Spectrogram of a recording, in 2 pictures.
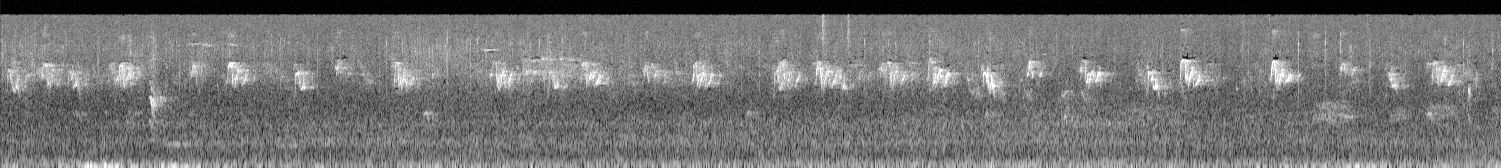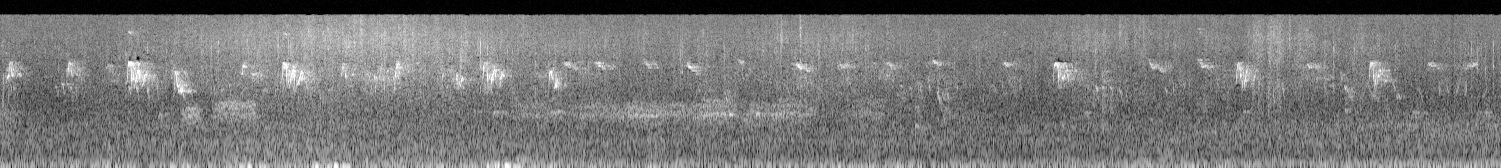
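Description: Small songbirds chirping over and over in quick short high notes, over a steady low background rumble. There are a few louder sharp knocks, one about a second in and a couple around twenty seconds in.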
